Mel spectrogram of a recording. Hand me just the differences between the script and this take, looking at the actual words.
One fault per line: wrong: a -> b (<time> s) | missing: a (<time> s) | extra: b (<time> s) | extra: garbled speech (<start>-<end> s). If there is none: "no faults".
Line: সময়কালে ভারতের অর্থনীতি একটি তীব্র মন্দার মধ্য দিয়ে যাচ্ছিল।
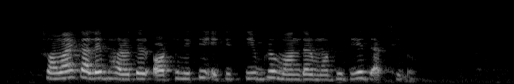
no faults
